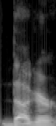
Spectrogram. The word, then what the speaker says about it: Duggar: jury in Arkansas found Duggar rhymes with hugger guilty in December of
